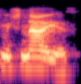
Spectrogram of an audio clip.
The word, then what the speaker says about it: Mishnayos: In Yiddish, it's Mishnayos, the Mishnah.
